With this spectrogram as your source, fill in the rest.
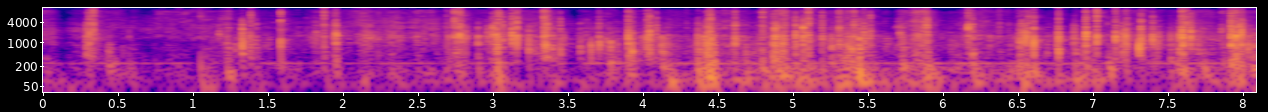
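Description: A single thin, already crumpled glossy magazine page, held in both hands above other loose pages, is crinkled by fingers with long green nails. Dense, bright, crisp crackles pop in quick irregular bursts throughout, each snapping off almost instantly, with a faint steady low hum underneath.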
